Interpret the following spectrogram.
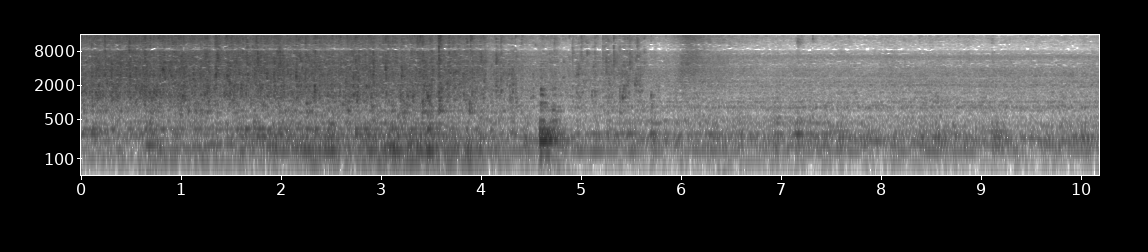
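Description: Twyford Advent toilet flushing: water rushes loudly into the bowl, with a short louder surge about four and a half seconds in as the bowl empties. After that the water runs on more quietly and steadily.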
